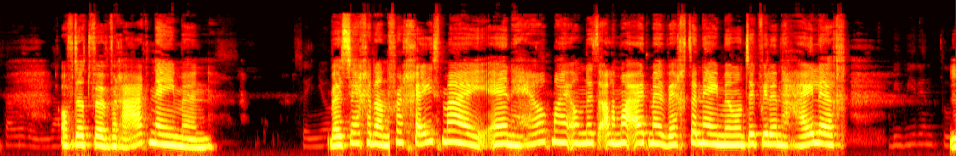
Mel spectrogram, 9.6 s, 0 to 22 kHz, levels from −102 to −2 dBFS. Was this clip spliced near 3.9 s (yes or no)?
yes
